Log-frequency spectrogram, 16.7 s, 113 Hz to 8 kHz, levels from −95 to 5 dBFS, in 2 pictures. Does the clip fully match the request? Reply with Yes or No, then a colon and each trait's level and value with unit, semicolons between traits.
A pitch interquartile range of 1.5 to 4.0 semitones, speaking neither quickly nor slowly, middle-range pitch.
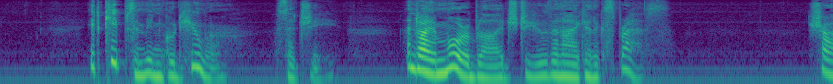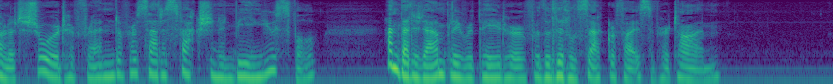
Yes: average, 3.7 semitones; average, 150 wpm; medium, 155 Hz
